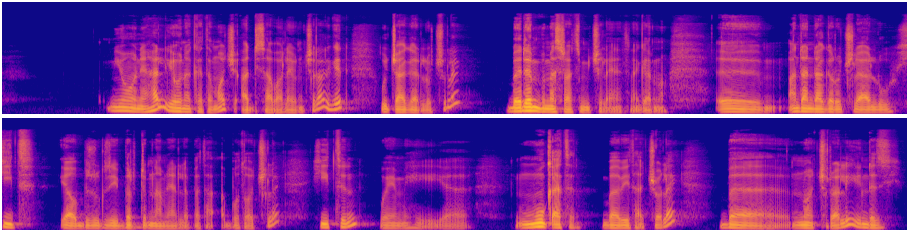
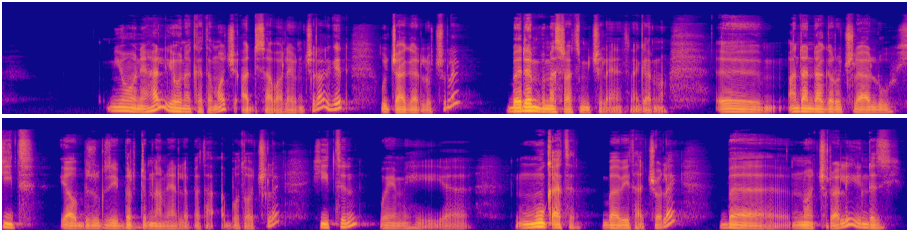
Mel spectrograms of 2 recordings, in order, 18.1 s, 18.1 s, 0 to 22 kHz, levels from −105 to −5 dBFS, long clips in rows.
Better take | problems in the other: neither | none

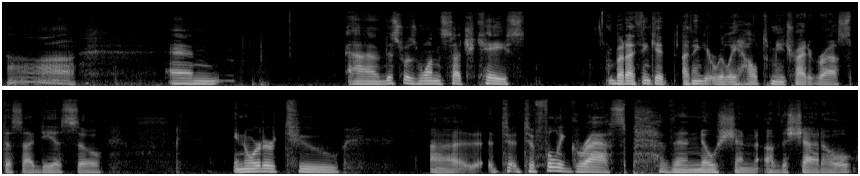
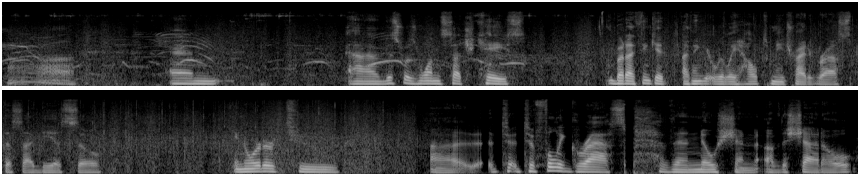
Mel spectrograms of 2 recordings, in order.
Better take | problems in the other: first | crowd noise; noticeable; until 13 s; 15 dB below the speech

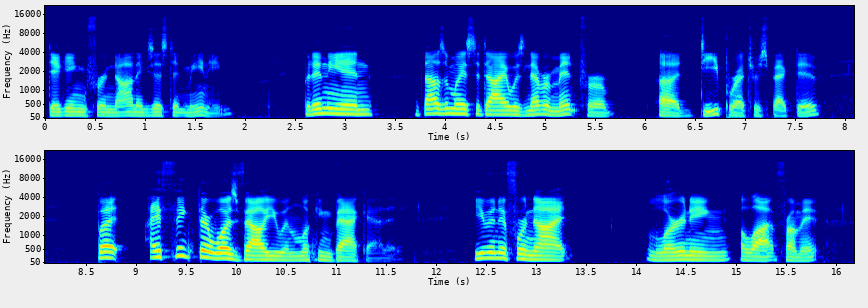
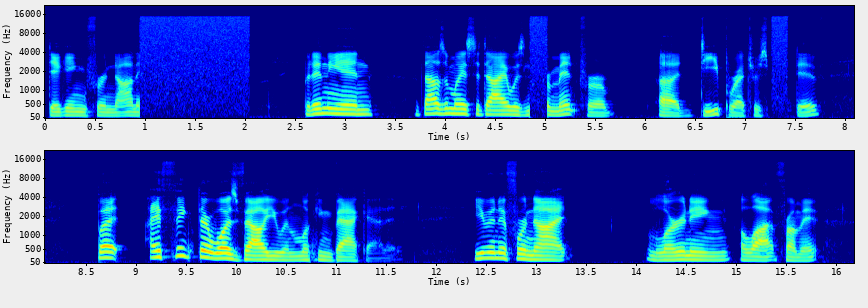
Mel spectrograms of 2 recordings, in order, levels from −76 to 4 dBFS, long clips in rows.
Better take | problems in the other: first | audio cutting out; filled with static; at 1 s for 1 s, at 5 s and at 7.5 s

